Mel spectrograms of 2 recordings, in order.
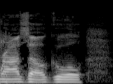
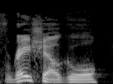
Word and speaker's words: Ra's al Ghul: On Arrow, when they first brought the character in, because no one had bothered to tell the people on the set how to pronounce the name, they had called him Ra's al Ghul for several episodes. But then when he actually showed up, he called himself Ra's al Ghul because a guy knows what his own name is.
